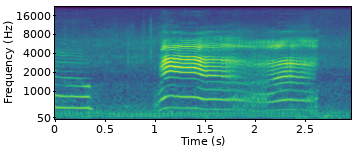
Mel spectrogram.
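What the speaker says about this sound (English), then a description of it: "I heard another cat." A rescued cat on a Tenerife animal-rescue farm gives one short meow and then a long, drawn-out, loud meow close by, with no talk over it.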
